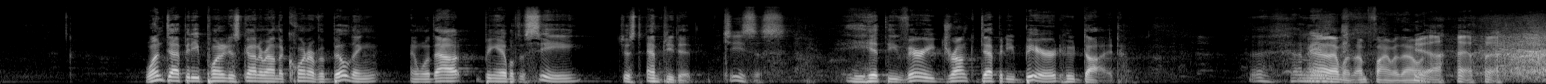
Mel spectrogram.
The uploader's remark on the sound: (Live)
